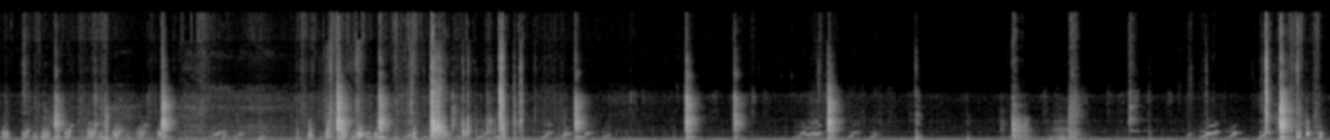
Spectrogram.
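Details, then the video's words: Guinea pig boars excited about food, giving scattered short squeaky calls among frequent loud clattering, tapping and rustling noises, with the squeaks in brief clusters between the knocks. "guineapig boars making happy noises for food"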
